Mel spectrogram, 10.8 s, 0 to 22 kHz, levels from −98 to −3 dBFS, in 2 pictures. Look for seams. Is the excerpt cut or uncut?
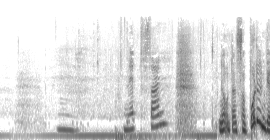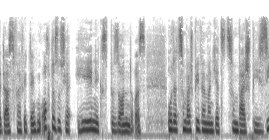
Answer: cut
